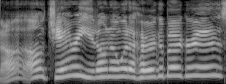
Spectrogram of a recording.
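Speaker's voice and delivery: very high, loud, squealed sitcom-style exclamation. Acting out a made-up sitcom scene as Kramer bursts in: Kramer impression. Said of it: "Kramer comes in, he's like".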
